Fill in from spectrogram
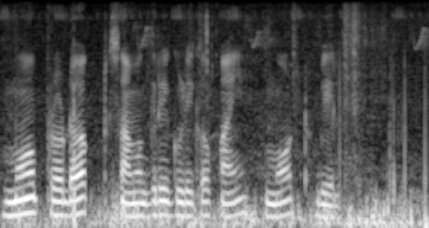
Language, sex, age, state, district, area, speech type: Odia, male, 18-30, Odisha, Boudh, rural, read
